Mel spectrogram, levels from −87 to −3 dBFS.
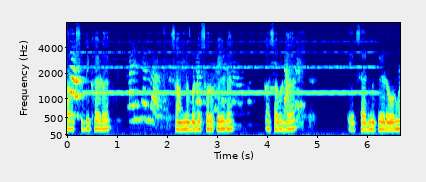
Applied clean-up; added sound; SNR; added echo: none; Wind instrument, woodwind instrument; 17 dB; none.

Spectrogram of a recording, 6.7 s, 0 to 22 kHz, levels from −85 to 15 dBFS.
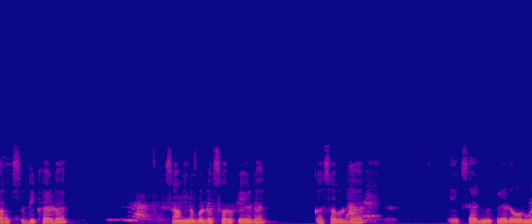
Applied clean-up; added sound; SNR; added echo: neural mask model Resemble Enhance denoiser.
